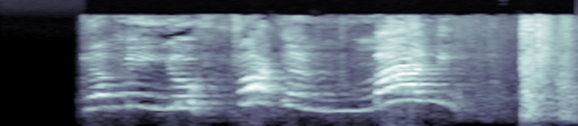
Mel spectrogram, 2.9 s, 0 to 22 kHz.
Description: gimmeurmoneywiththud.mp3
